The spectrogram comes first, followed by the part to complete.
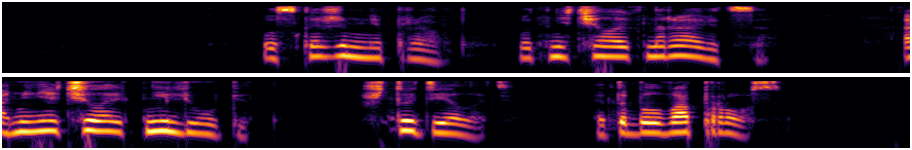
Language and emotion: Russian, angry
